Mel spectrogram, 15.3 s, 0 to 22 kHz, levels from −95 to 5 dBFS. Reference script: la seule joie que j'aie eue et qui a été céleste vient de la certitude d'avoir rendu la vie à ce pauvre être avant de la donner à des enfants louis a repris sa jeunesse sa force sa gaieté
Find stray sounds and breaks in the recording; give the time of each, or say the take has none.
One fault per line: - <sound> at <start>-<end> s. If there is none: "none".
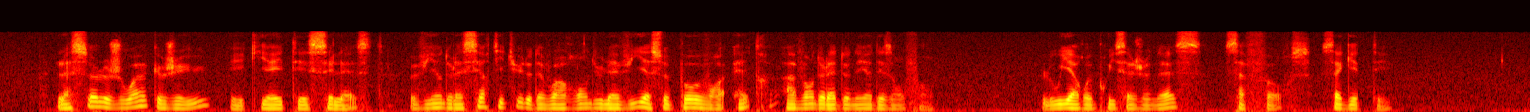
none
